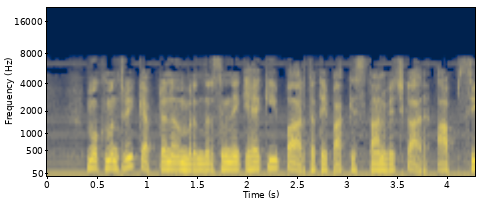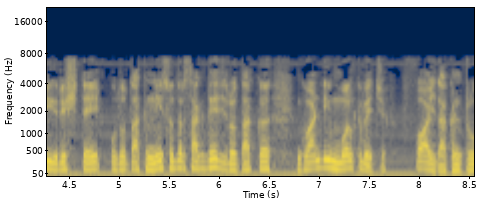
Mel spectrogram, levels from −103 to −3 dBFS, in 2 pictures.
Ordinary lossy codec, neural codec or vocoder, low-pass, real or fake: none; none; 7.2 kHz; real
